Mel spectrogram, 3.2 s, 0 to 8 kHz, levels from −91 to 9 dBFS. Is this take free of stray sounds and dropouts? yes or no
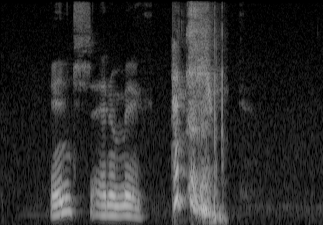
no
